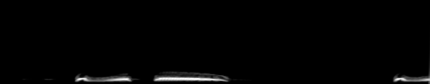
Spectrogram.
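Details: Decoy call of a spotted dove to provoke wild birds: a short undulating coo followed by a long, steady, mellow hoot, with the next phrase beginning after a pause.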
